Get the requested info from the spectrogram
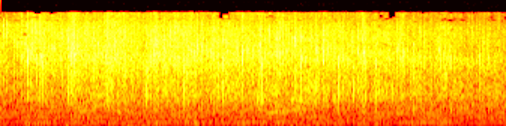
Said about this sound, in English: Clap for Jesus.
